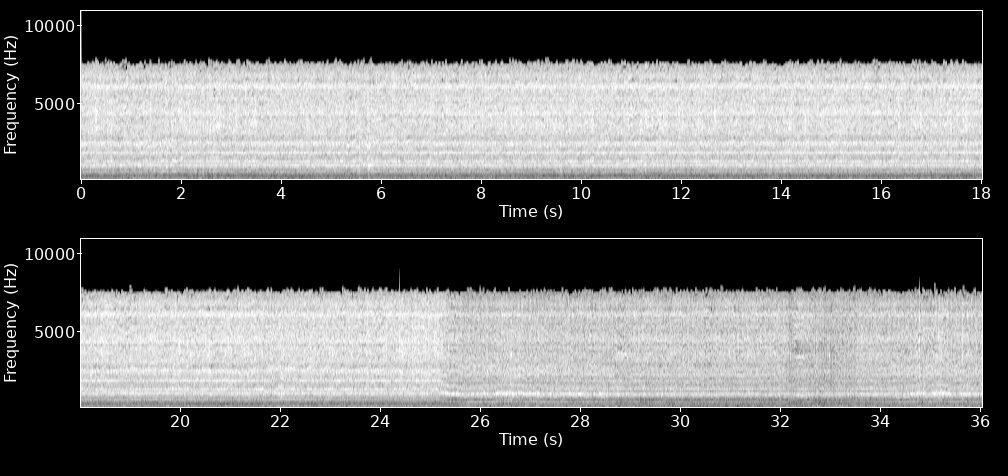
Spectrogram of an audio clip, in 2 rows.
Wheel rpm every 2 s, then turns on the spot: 160, 160, 160, 160, 160, 160, 160, 160, 160, 160, 160, 160, 150, 120, 120, 110, 110, 120.
none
